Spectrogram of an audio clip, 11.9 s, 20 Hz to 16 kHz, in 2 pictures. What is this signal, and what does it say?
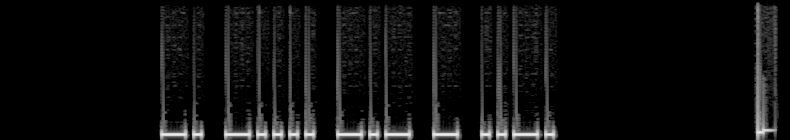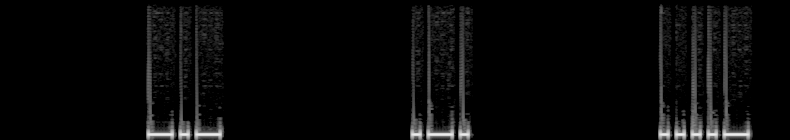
Morse code, heard as a keyed tone, about 20 wpm, spaced as for 11 wpm, 700 Hz. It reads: N6KTF KR4
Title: USA Call Signs - 8x Character Spacing - 20wpm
